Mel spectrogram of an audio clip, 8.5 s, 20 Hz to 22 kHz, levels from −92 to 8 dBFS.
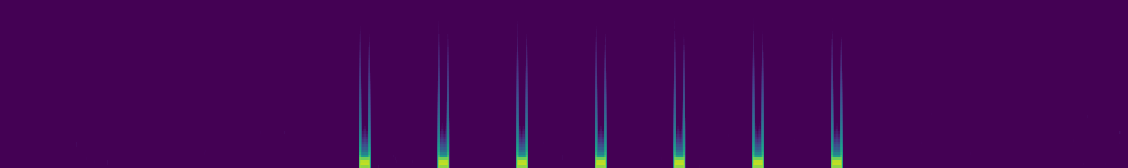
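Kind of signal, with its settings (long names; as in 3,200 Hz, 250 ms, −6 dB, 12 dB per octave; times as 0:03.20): tone bursts 117 Hz, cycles 8, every 0.59 s, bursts 7, −3 dBFS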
